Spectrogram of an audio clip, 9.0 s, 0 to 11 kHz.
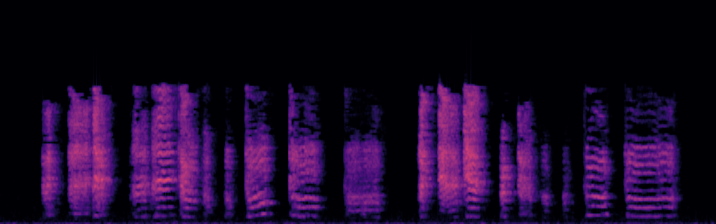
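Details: Pet monk parakeet, October 2023, singing children's songs (Ppo Ppo Ppo, San Tokki) from memory in a run of rough, nasal, speech-like syllables rising and falling with the tune, in a quiet room.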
